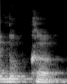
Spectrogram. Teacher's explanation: अगोदर स्वर येतो आणि नंतर विसर्ग येत असतो बरोबर त्याच प्रकारे विसर्गाचा उच्चार करत असताना थोडे ह जो आहे जो की महाप्राण आहे ह ला आपण थोडा झटका दिल्याप्रमाणे काय होत उच्चार होतो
